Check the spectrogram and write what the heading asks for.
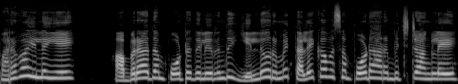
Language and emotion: Tamil, surprised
